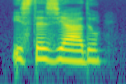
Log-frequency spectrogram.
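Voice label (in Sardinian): "istesiadu", Sardinian, female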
